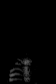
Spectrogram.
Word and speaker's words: walked: walked the museum, right? So my dear Sebastian, To the museum. the pronunciation is walked. Yes? Walked to the museum. Walked? Like with a T, como si tuviera una T al final.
